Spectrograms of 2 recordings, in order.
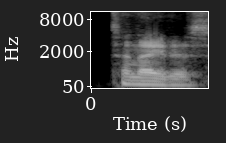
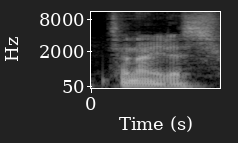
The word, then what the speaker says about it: tinnitus: Tinnitus is how you say it. Right. Tinnitus.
